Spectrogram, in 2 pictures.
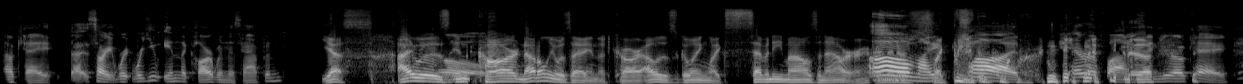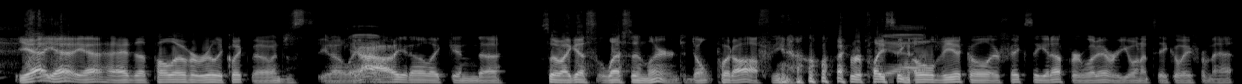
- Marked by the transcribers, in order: other background noise; other noise; laugh; laughing while speaking: "you know"
- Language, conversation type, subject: English, unstructured, What lesson has failure taught you that success hasn’t?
